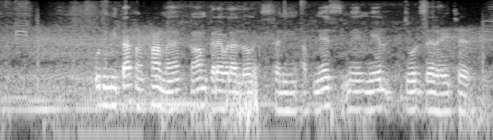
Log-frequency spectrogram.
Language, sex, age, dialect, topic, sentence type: Maithili, male, 18-24, Angika, banking, statement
